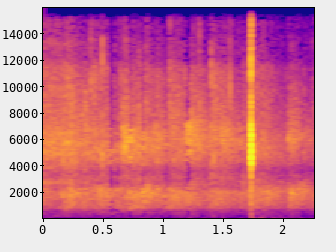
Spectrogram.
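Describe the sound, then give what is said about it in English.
Steady applause from a church audience for the worship team, a dense wash of many hands clapping at an even level, with one sharper, louder clap standing out near the end. “You can clap them if you want to.”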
